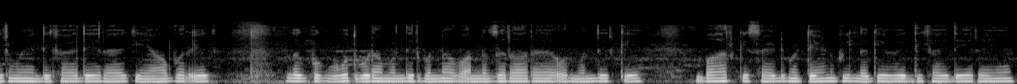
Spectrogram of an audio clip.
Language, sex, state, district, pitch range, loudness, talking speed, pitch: Marwari, male, Rajasthan, Nagaur, 135-140 Hz, -16 LUFS, 200 wpm, 140 Hz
